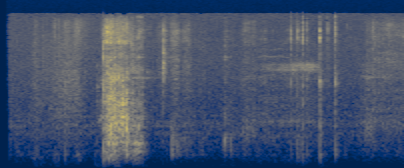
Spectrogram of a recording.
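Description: Handling noise from a fixed-blade knife and a wooden stick being picked up off a wooden tabletop and brought together for carving. One louder rustling scrape about a second in, then light scattered clicks and scratches.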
